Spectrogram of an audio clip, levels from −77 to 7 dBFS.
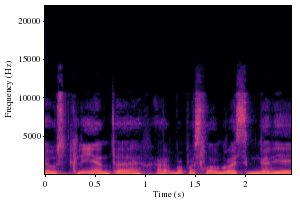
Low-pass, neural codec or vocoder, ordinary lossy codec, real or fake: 14.4 kHz; none; Opus, 64 kbps; real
